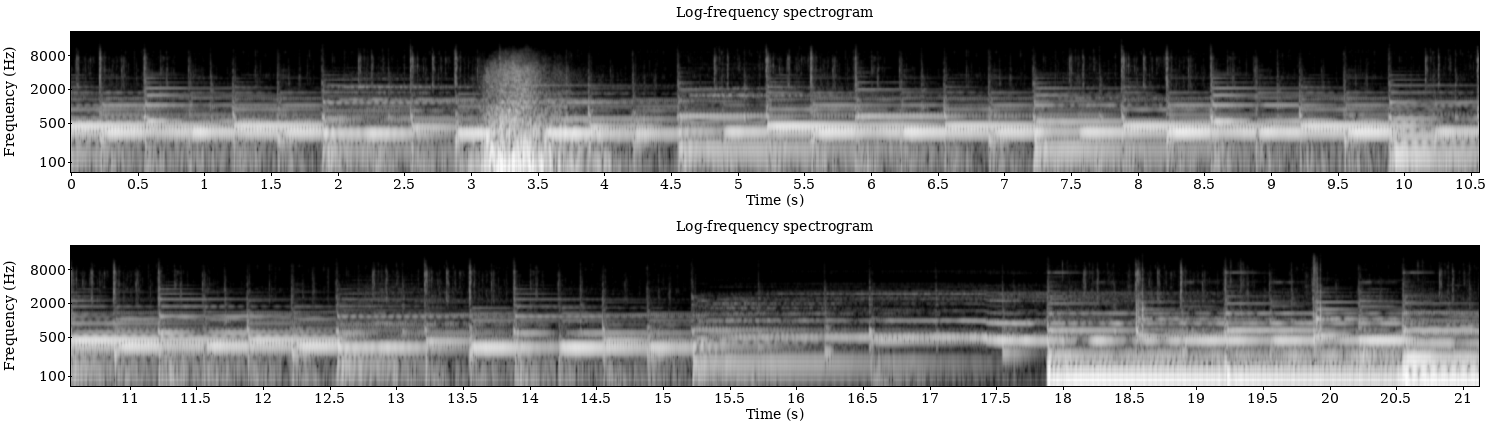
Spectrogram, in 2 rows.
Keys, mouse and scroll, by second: 0.5 r, 2.0 space, 6.5 click, 11.4 shift+middle click, 13.7-14.9 drag, 16.4 ctrl+space, 17.6 space.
